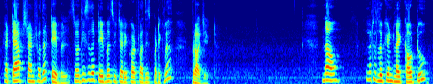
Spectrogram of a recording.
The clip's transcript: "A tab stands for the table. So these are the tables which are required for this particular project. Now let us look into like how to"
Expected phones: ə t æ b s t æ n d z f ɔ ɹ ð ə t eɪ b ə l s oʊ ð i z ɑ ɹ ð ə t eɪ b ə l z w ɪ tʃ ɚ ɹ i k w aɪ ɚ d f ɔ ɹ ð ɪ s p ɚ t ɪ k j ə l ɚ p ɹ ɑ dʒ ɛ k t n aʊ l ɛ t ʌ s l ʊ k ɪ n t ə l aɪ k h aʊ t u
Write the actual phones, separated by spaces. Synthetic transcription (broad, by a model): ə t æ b s t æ n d f ɔ ɹ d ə t eɪ b ə l s oʊ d i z ɑ ɹ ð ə t eɪ b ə l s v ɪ tʃ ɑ ɹ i k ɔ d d f ɔ ɹ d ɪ s p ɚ t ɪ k j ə l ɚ p ɹ ɑ dʒ ɛ k t n aʊ l ɛ t ʌ s l ʊ k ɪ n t l aɪ k h aʊ t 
